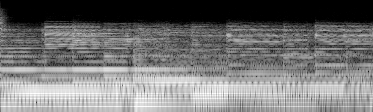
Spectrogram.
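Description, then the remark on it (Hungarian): An effects-laden electric guitar plays over a steady bass line, the two instruments sounding together in a dense, continuous passage with chord changes roughly every half second. No one speaks. “És akkor ez az előbb hallott basszussal így szól együtt.”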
